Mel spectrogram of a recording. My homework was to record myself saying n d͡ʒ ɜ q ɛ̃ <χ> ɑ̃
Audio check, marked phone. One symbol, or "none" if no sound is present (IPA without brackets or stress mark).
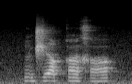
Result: χ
